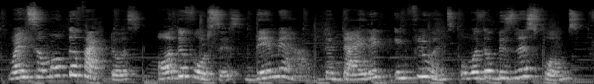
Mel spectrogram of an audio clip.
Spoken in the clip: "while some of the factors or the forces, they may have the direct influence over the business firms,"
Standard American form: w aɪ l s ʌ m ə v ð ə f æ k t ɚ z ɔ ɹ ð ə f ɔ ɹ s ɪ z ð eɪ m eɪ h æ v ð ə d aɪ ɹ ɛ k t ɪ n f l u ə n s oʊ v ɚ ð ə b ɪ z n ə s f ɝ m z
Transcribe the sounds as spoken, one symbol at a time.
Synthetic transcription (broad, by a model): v aɪ l s ʌ m ə v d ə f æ k t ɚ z ɔ ɹ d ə f ɔ ɹ s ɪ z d eɪ m eɪ h æ v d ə d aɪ ɹ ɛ k t ɪ n f l u ə n s oʊ v ɚ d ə b ɪ z n ə s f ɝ m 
